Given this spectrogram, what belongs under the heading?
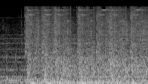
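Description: Sustained burst of automatic gunfire in Batman: A Telltale Series, Episode 1 Realm of Shadows, starting abruptly after a brief quiet moment and continuing as dense, loud rattling fire to the end.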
